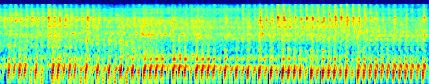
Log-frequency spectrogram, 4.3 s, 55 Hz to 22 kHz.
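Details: 1984 Honda ATC 200S with a new carburetor and replaced gas tank, on a roughly 90 °F day: a steady, even single-cylinder putter at idle with regular firing and no misses or knocks. It runs well.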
